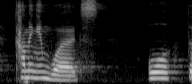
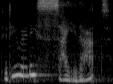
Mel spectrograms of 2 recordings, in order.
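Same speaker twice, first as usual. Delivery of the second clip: very soft, insinuating question; sowing doubt; 2 semitones lower, 13 dB quieter than usual. Acted. Talking snake making Eve doubt God, softly insinuating. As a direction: plant the doubt quietly, rising on "really". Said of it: "make Eve start to doubt God".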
